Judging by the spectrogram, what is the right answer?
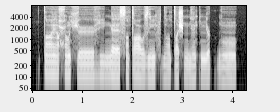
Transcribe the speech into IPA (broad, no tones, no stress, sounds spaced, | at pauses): tˤ ɛ̃ː ħ õ ç øː ɦ i ŋ ɛ s ə̃ tˤ oː z ĩ f dˤ ɛ̃ tˤ o ʃ ŋ ɡ ɛ̃ k ɲ ə˞ k ɡ õ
